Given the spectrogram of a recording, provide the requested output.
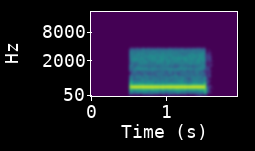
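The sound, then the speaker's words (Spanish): A single steady telephone ringing tone sounds for about one second, loud and low-pitched, as a phone number is redialed, then cuts off cleanly into silence. No one speaks. “a ver, estoy marcando de nuevo.”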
